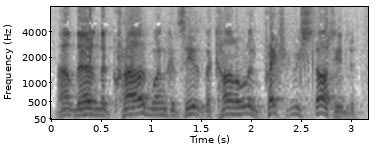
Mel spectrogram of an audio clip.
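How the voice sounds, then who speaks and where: Husky, blustery British gentleman spymaster. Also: on the high side, expressive, fast talker. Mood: exasperated. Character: blustery upper-class British male spymaster. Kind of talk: old-time radio adventure serial acting.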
